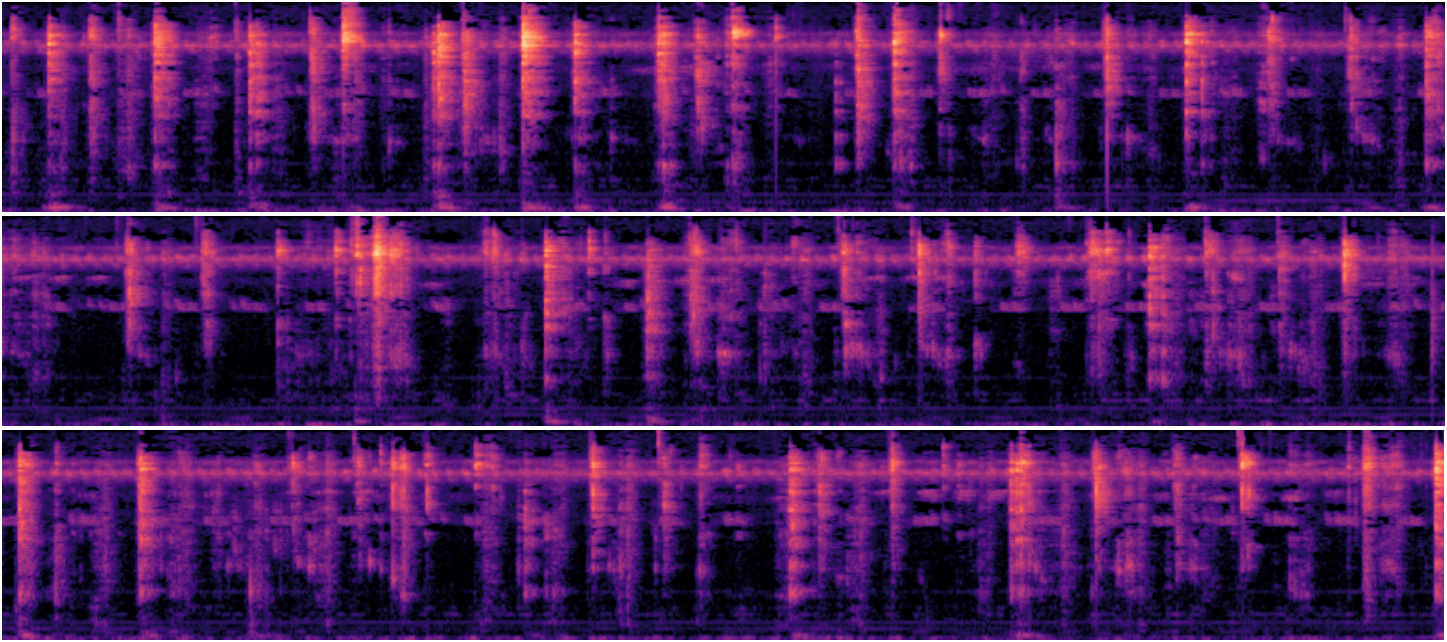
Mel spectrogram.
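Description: Close-up chewing of stir-fried noodles and crunchy water spinach stems, mixed with chopsticks clicking against the plate: a steady run of short, crisp clicks and crunches, a few of them louder.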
